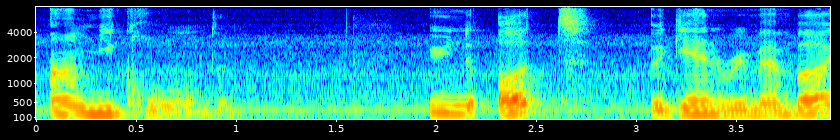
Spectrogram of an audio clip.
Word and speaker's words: hotte: Une hotte. Again, remember, in French we don't pronounce the H. Une hotte.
